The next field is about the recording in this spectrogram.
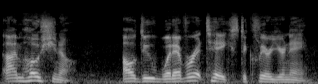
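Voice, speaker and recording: Earnest, naive young rookie lawyer played by an actor. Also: male voice, mid-range voice, fairly quick, a bit bright, lightly acted. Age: young adult. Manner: earnest, hesitant, flustered. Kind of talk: English video game dub acting.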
